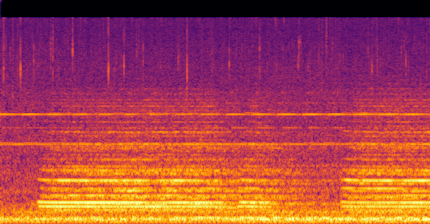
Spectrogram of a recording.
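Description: Diesel freight locomotive horn sounding a chord of several tones: a long blast starting about half a second in, a short break near four seconds, then a second blast starting about five seconds in and still going at the end. A steady low rumble runs underneath.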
